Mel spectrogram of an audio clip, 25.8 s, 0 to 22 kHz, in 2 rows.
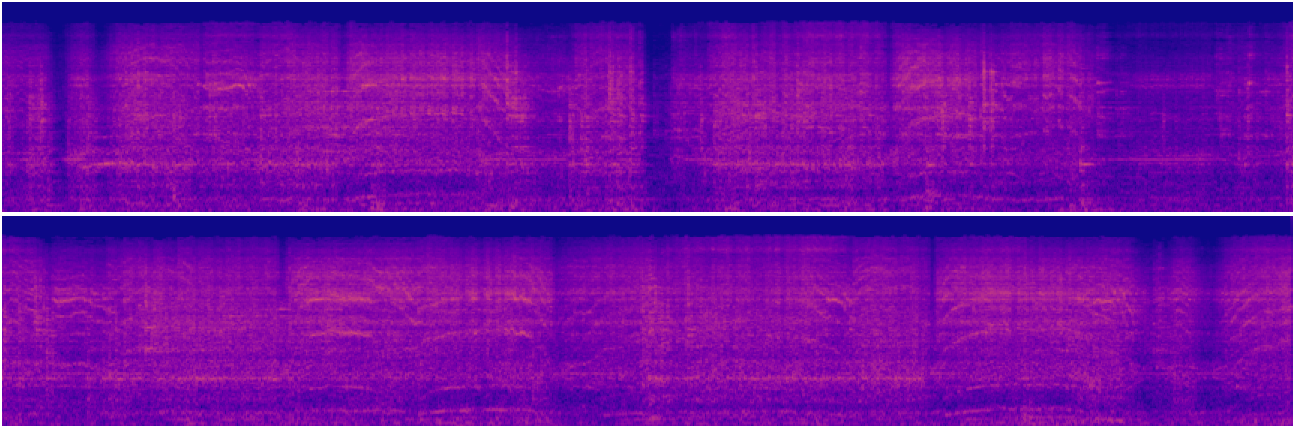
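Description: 370 geared DC motors of a homemade 4x4 RC car whining through their reduction gearboxes as it drives, the pitch rising and falling again and again with the throttle.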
